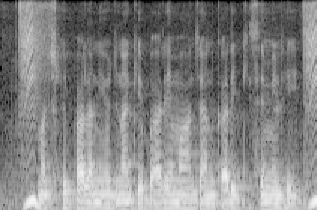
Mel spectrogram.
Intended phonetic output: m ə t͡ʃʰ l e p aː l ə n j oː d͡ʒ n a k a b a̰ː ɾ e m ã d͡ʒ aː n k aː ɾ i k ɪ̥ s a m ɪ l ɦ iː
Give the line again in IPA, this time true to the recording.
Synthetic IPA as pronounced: m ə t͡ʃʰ l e p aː l ə n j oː d͡ʒ n a k e b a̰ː ɾ e m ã d͡ʒ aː n k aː ɾ i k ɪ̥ s e m ɪ l ɦ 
